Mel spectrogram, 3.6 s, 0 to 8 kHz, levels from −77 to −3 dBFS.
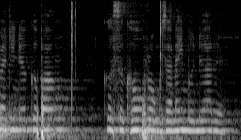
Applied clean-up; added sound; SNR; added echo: none; Tick; 19 dB; reverberation time 1.9 s.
